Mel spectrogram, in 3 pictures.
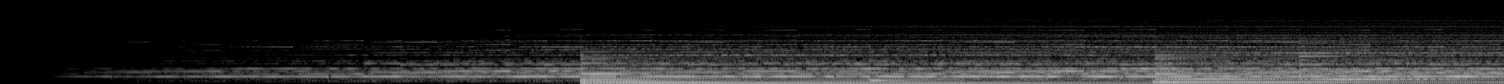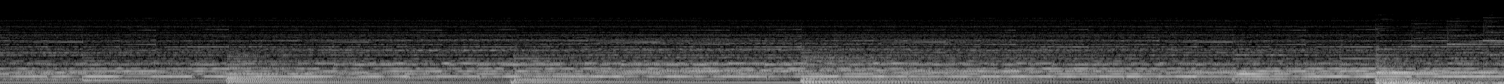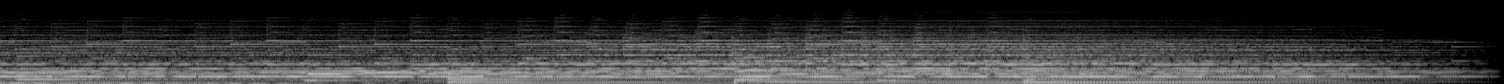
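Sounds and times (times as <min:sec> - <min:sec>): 
instrumental music: 0:01.2 - 0:45.1.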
